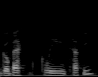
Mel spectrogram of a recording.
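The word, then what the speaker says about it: Göbekli Tepe: because we built them with sticks, because like Gobekli Tepe, is that how you say it? Gobekli Tepe?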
